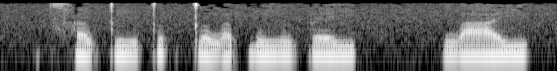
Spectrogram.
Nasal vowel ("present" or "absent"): absent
